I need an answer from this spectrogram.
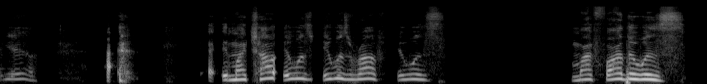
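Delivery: gentle, soft, very high angelic voice. Imitating what Mike would say himself, in Mike's soft angelic voice. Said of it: "Mike's voice angelic as hell, soft ass angelic voice".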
